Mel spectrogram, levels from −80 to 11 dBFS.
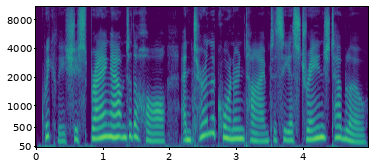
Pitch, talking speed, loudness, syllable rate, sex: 220 Hz, 215 wpm, -17 LUFS, 5.2 syllables/s, female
